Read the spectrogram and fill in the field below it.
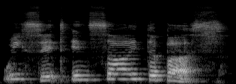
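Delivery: high, slow insistent voice; Penny tells Og how buses work; urgent explaining. Acted. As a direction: explain firmly. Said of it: "cried Penny".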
